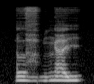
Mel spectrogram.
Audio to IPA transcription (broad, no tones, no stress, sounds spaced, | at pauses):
l a̤ b ŋ æ j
